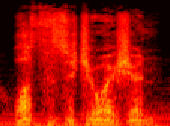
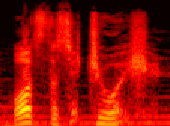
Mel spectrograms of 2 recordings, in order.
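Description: First: It is spoken in a deep, gravelly put-on voice. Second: It is spoken in an ordinary speaking voice.

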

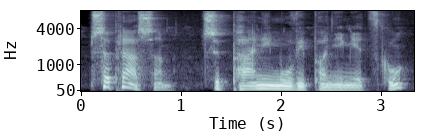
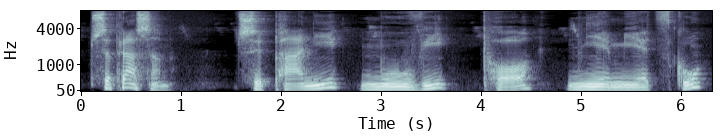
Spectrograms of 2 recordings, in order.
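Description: First: The question is spoken at its fastest. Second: The question is spoken slowly. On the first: "Noch etwas schneller" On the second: "Die ganze Frage langsam"

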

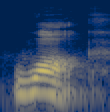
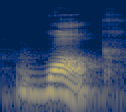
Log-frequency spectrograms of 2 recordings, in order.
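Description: The two takes are said the same way.

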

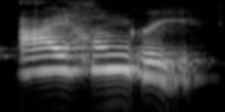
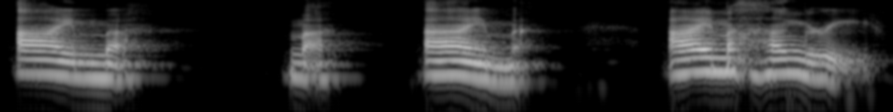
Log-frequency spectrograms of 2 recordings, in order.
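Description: First: The M sound after 'I' is left out. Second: The M sound after 'I' is pronounced. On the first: The speaker calls it wrong. "they don't pronounce the M. They say" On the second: The speaker calls it right. "But you really need to pronounce the M"

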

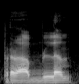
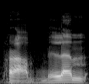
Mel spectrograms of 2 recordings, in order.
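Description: No difference in how they are said.

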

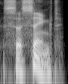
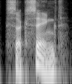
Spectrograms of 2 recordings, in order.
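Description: First: No k sound follows the first vowel. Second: A k sound follows the first vowel. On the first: The speaker calls it wrong. "not succinct" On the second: The speaker calls it right. "please note that I said succinct"

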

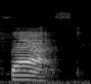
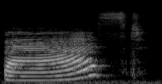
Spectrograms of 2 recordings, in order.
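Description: First: The word is said quickly as one. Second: The word is stretched out slowly. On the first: "and then reading it fast like a real word" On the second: "reading the word slowly"

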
